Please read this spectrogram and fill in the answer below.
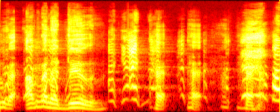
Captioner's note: laughing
